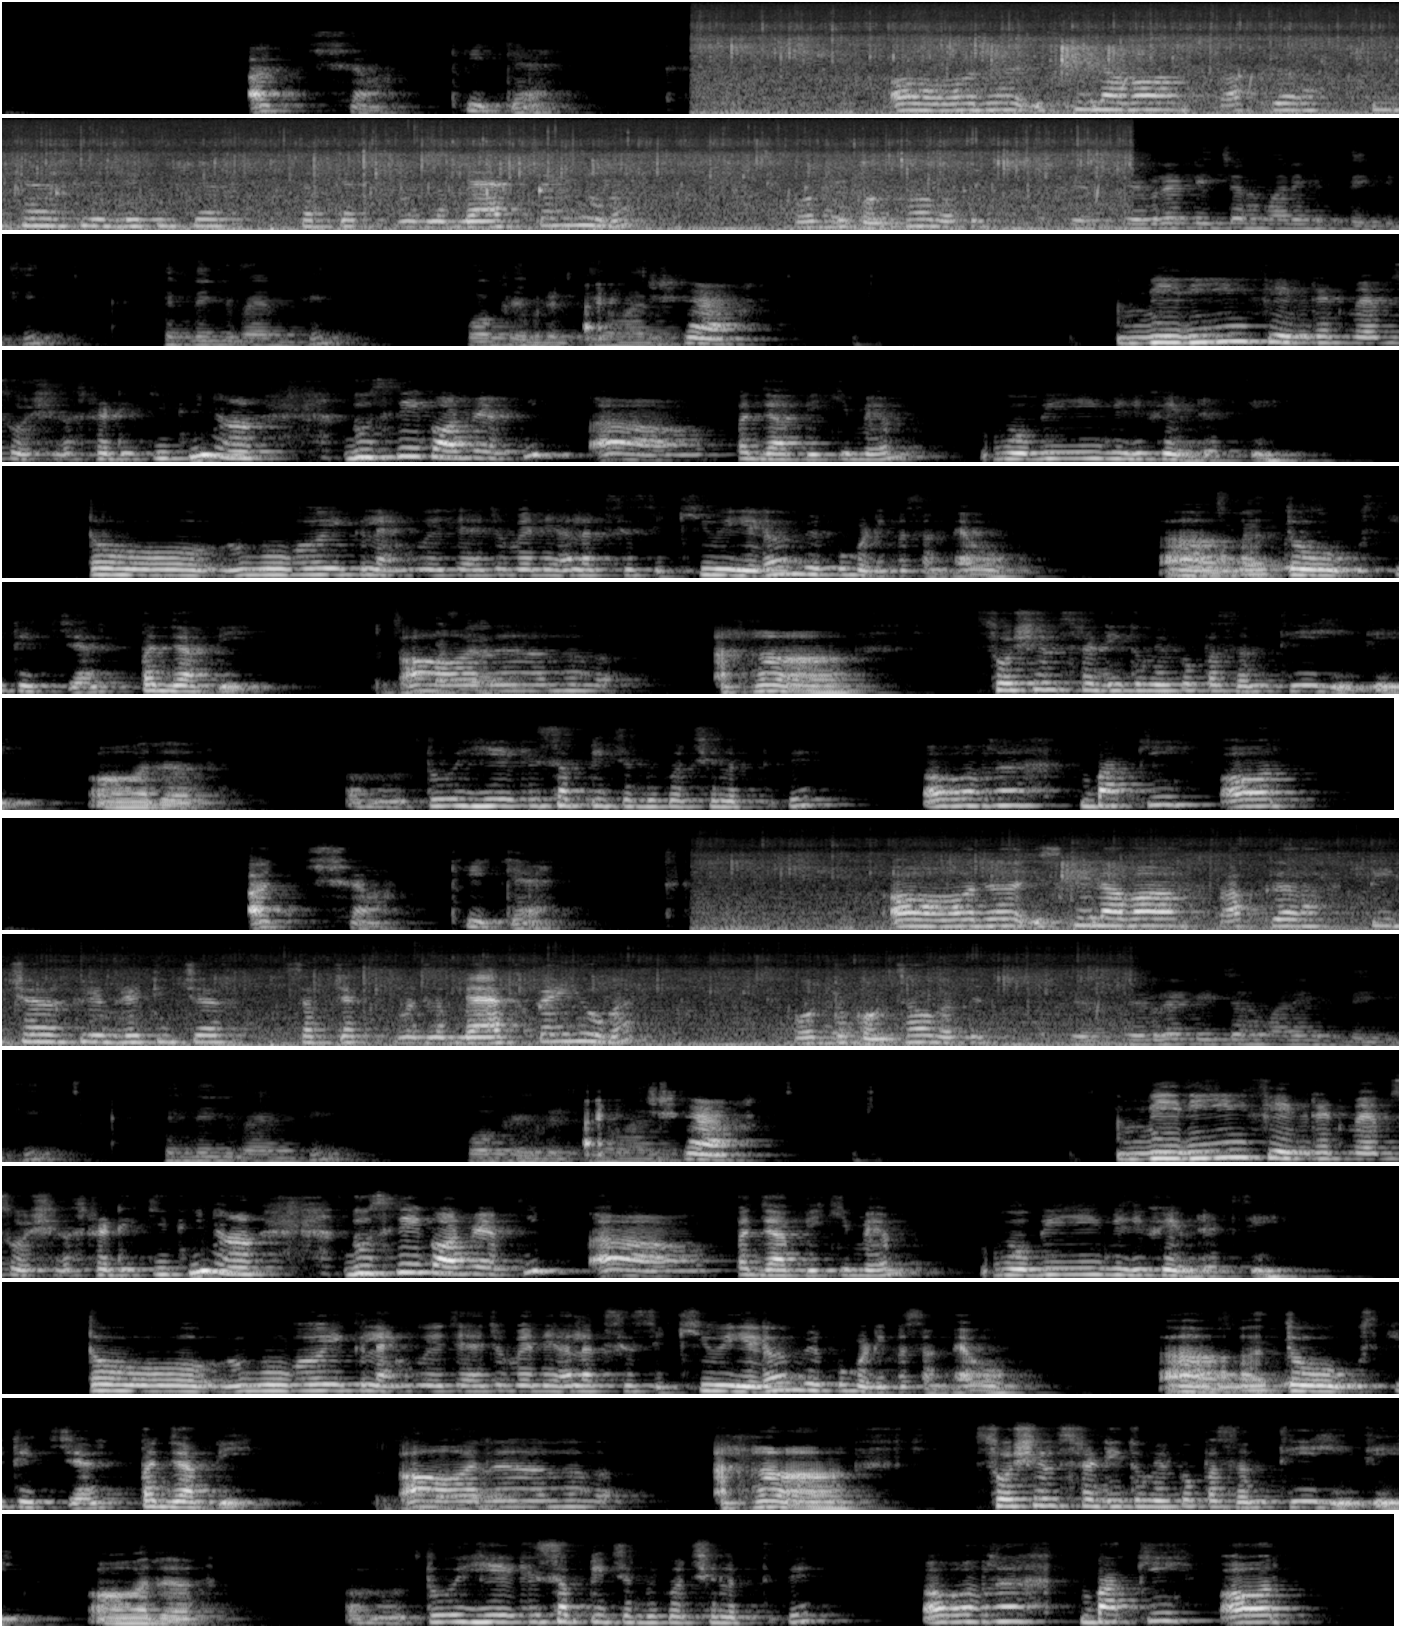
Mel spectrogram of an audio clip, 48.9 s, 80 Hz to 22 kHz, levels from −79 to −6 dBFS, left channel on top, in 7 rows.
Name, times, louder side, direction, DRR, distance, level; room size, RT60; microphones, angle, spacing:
voice 1, 1.2-1.9 2.3-2.7 4.4-8.2 8.5-10.2 10.9-11.9 17.2-17.7 19.5-25.5 25.9-27.3 28.4-33.0 33.7-36.2 36.9-38.0 38.5-39.2 39.8-42.0 42.3-42.9 43.6-46.0 46.5-48.3, right 2 dB, 45° right, 12 dB, 1.4 m, -26 dB
Bird, 3.4-12.6, left 5 dB, 40° left, 0.8 m, -35 dB
voice 2, 3.5-4.0 11.0-11.7 12.1-14.2 14.8-15.6 16.3-17.3 33.8-34.4 36.8-37.8 42.7-42.9, left 1 dB, 85° left, 6 dB, 4.6 m, -39 dB
15.0 x 14.0 x 5.5 m, 0.43 s
head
